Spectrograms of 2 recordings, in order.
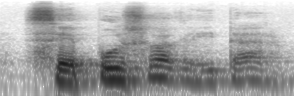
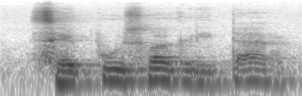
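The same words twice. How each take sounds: First: Louder, declaiming the phrase; preacher's loud repeat; raised voice. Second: Softer, pulled-back repeat; preacher's hushed echo; quiet repeat. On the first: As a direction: say it out loud, building. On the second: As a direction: drop it down, almost to yourself. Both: Shown as a demonstration.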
